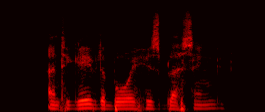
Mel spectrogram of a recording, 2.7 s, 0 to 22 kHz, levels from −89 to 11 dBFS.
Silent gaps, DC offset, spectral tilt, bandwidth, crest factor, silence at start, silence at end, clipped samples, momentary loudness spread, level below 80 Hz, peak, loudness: none; under 0.1%; -4.5 dB/octave; 15.5 kHz; 18 dB; 0.5 s; 0.4 s; under 0.1%; 8 LU; -76 dBFS; -36 dBFS; -52 LUFS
